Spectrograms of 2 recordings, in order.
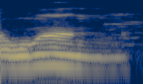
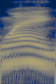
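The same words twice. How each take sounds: First: The vowel sounds like an O. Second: The vowel does not sound like an O. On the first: The speaker calls it right. "She told me to say it as though there's an O there" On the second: The speaker calls it wrong. "naturally, to you, the audience, I wanted to say Wang"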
